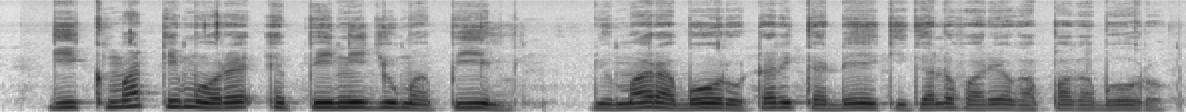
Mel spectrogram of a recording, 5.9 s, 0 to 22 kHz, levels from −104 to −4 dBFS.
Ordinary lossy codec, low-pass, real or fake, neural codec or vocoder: none; none; real; none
